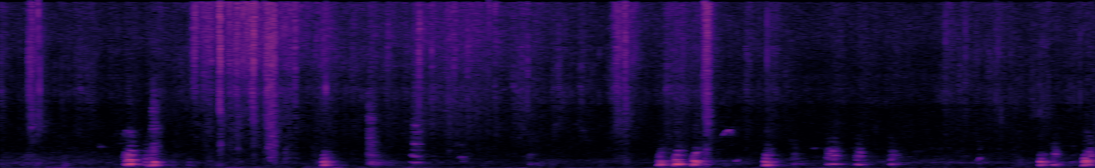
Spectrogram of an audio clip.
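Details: Tame pet Japanese (Coturnix) quail, one of four on a farm, being patted and hand-fed, give soft, low clucks and short chirps in irregular bursts with faint handling rustles; much background noise is Japanese bantams.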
